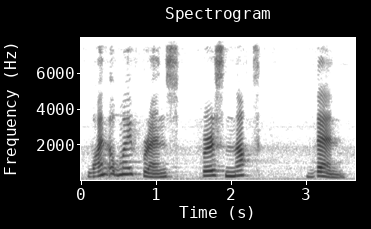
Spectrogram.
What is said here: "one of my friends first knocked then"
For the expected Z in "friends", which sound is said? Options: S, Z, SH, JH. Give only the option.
S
